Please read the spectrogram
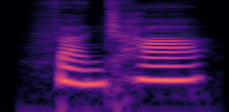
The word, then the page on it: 反差: fǎn chā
